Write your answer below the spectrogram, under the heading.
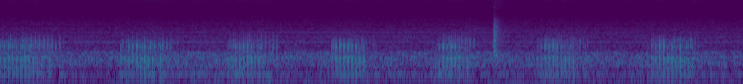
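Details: Twelve-year-old house cat purring up close for ASMR, a low pulsing rumble that swells in breathy bursts about once per second, with one brief click near the middle.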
